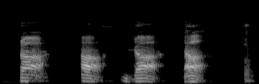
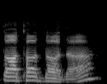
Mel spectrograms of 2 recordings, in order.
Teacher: in Nepali ta da you put the tip of the tongue in between the teeth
